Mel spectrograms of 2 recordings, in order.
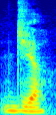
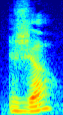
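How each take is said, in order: First: The consonant is a d followed by j. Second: The consonant is a plain j sound. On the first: "la combinaison du son d et j" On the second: "le son ja"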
